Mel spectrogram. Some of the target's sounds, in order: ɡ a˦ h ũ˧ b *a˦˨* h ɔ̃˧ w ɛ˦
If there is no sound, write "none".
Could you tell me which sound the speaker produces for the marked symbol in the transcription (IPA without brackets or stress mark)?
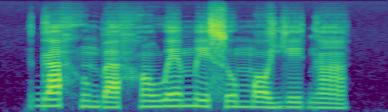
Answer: a˨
